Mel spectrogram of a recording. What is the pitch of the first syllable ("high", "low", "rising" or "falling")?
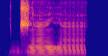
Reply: high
